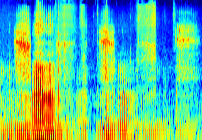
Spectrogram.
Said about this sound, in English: He purrs when he's happy, but he also purrs when he's hungry and when he thinks he's about to get food. So I have a lot of questions about what's actually going on in his little body when he purrs. But I mean, listen to these good vibrations.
